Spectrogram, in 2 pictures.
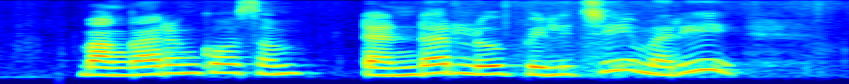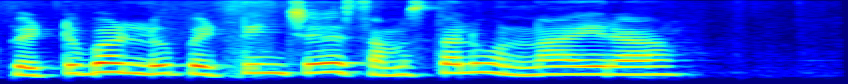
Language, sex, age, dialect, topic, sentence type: Telugu, female, 25-30, Utterandhra, banking, statement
